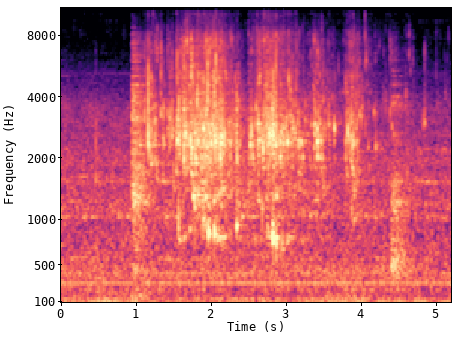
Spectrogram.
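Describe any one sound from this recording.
Salt crystals splash into water.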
